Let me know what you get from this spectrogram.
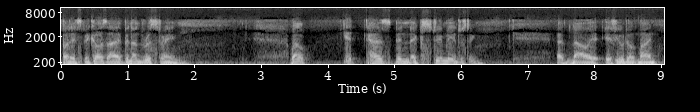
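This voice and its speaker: An actor playing a proud, cynical middle-aged politician in a 1970s radio drama, speaking in a measured, self-assured way. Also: male voice, lowish voice, husky. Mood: wry, dismissive. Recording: noisy 1970s radio broadcast tape.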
